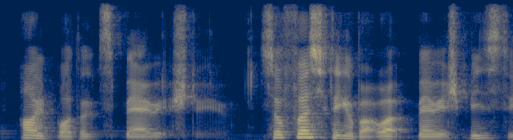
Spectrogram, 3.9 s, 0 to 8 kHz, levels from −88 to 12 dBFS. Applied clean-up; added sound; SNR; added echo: neural mask model DeepFilterNet 3.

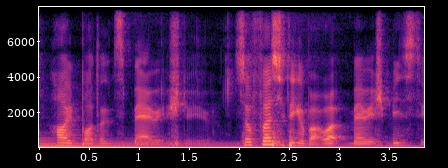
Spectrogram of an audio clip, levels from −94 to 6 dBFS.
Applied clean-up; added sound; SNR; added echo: none; Bowed string instrument; 10 dB; reverberation time 0.5 s.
